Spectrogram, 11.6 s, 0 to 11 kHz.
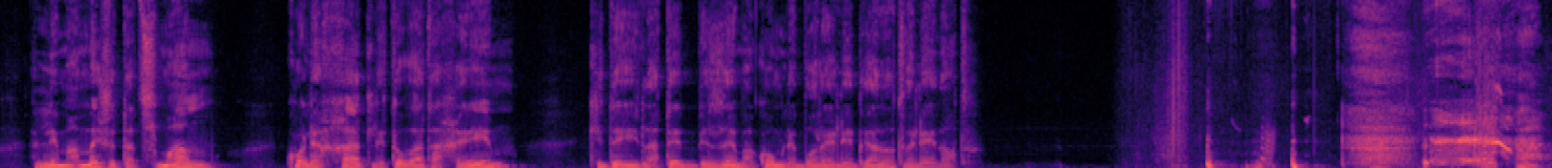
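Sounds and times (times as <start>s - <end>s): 
speech: 0.2s - 7.4s, 11.1s - 11.6s
person sneezing: 8.8s - 11.6s.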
